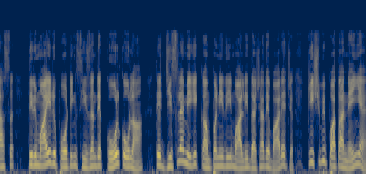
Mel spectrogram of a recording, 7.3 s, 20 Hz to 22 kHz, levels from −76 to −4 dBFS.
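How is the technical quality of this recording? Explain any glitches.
The recording is clearly compromised throughout, with no clean spans. There is audible Bluetooth LC3 compression, likely from a low-bitrate link. Nothing comes through above about 11.6 kHz, and the speech has a grainy, breathy edge from noise-filled upper bands, which fits 10 ms frames around 48 kbps.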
